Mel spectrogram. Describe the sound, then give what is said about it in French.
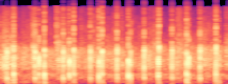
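Audience applause: a crowd claps steadily, many sharp overlapping hand claps forming a dense, fairly loud patter with no voices over it. The applause follows thanks to the teams of Le Figaro and Figaro Immobilier. “Applaudissements.”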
